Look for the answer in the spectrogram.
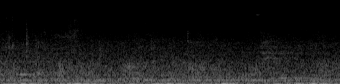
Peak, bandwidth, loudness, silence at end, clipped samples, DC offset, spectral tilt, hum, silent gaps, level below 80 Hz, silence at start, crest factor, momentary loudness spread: -26 dBFS; 11.5 kHz; -44 LUFS; 0 s; under 0.1%; 0.2%; -6 dB/octave; none; none; -50 dBFS; 0 s; 12 dB; 2 LU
